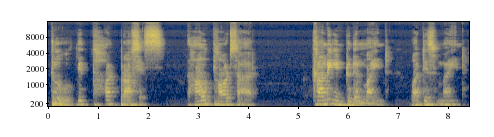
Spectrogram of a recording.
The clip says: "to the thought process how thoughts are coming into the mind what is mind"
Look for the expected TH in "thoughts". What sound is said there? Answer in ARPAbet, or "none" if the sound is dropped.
T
